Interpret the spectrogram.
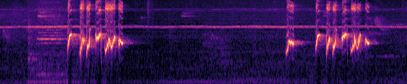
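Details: Lure red-whiskered bulbul singing to attract wild birds: two energetic phrases of bubbly, up-and-down whistled notes about three seconds apart, over a faint low hum and a steady high whine.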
